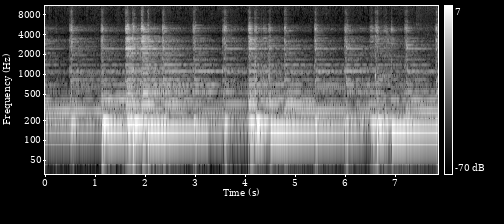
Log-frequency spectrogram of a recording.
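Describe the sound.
Loud, distorted rock music with heavy sustained chords and punchy accents recurring at irregular intervals. It plays steadily and continuously throughout.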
